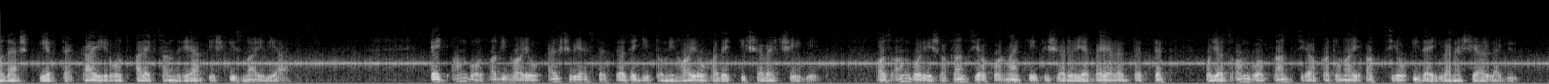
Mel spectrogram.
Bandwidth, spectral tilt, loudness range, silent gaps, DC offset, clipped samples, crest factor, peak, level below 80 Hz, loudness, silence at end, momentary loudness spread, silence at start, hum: 8 kHz; -9.5 dB/octave; 3 LU; none; 1%; under 0.1%; 18 dB; -2 dBFS; -50 dBFS; -20 LUFS; 0 s; 11 LU; 0 s; none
